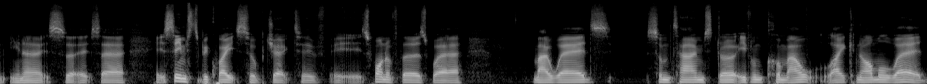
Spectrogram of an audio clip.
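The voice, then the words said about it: Strong accent that drops letters. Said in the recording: “you have such a cool accent ... I tend to have this accent, which just misses out letters and misses out certain”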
